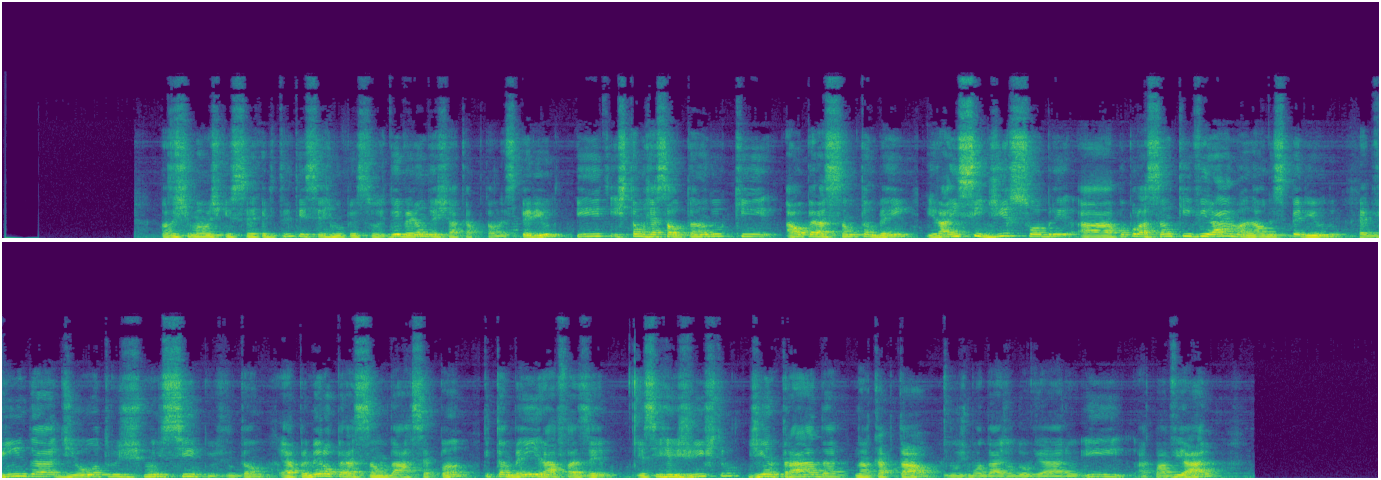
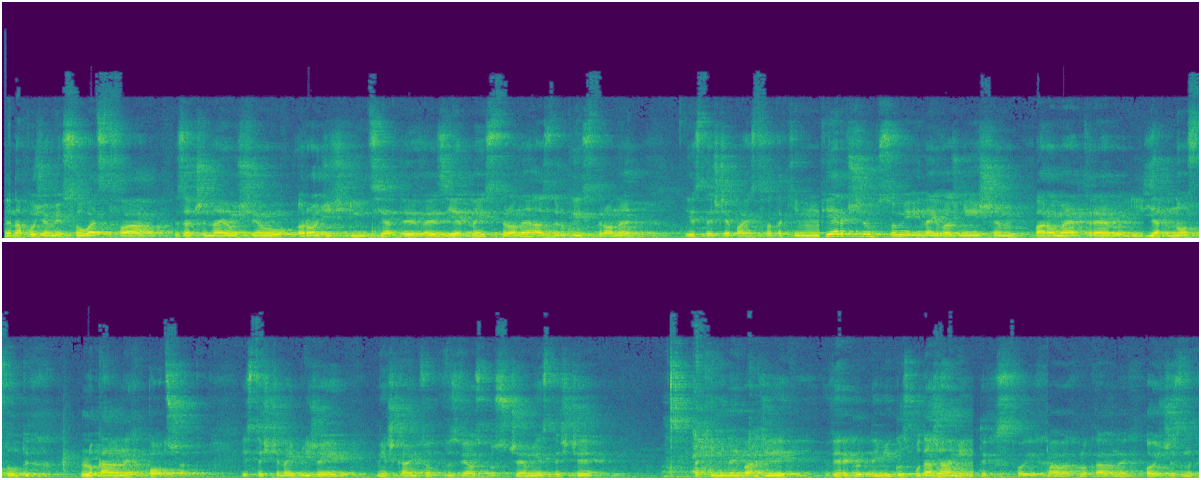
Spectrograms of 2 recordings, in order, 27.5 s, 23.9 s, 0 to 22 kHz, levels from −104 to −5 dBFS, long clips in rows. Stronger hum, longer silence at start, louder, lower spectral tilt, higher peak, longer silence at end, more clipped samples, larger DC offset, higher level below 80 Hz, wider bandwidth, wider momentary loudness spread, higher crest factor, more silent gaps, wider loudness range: neither; about the same, 0 s vs 0 s; second, -19 LUFS vs -13 LUFS; about the same, -6 dB/octave vs -5.5 dB/octave; about the same, -2 dBFS vs 0 dBFS; first, 1.5 s vs 0 s; neither; second, under 0.1% vs 2%; about the same, -52 dBFS vs -48 dBFS; first, 15.5 kHz vs 13.5 kHz; about the same, 8 LU vs 8 LU; about the same, 16 dB vs 14 dB; neither; about the same, 3 LU vs 4 LU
